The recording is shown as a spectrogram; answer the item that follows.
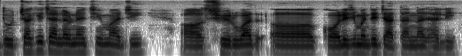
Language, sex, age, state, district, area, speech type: Marathi, male, 18-30, Maharashtra, Nagpur, rural, spontaneous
